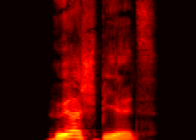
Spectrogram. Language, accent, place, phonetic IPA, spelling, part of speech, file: German, Germany, Berlin, [ˈhøːɐ̯ˌʃpiːls], Hörspiels, noun, De-Hörspiels.ogg
- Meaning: genitive singular of Hörspiel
